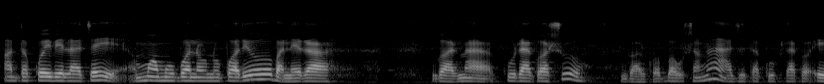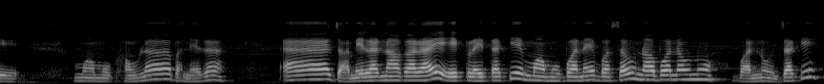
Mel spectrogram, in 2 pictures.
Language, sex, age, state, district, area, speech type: Nepali, female, 60+, West Bengal, Kalimpong, rural, spontaneous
